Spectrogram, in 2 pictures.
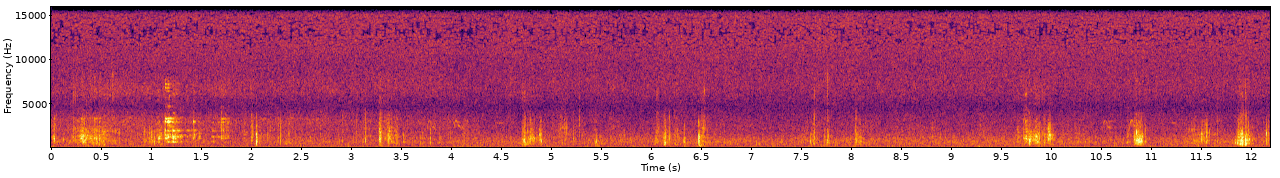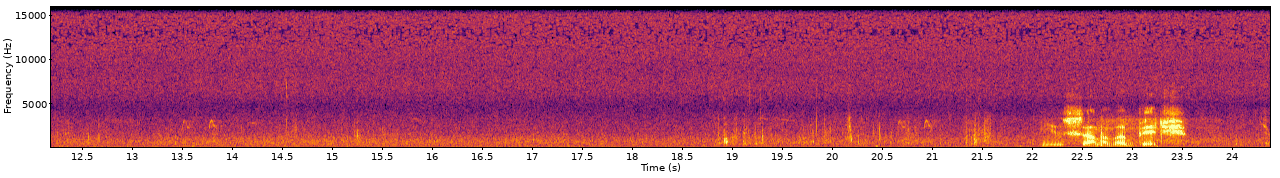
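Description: A man speaks slowly and quietly, with long pauses.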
